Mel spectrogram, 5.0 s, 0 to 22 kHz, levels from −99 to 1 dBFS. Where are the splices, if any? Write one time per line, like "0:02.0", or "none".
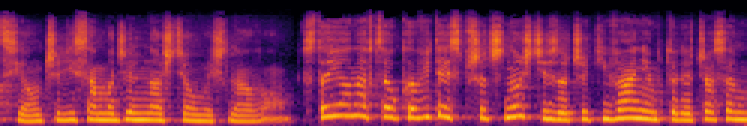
0:02.0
